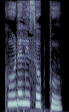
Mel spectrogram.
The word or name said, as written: ಕೂಡಲಿಸೊಪ್ಪು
